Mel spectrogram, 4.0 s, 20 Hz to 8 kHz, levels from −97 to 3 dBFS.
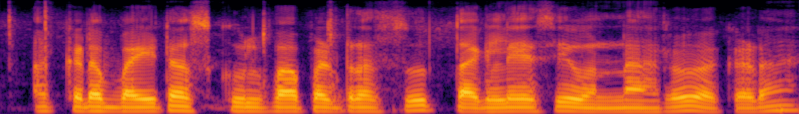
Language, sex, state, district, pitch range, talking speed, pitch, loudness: Telugu, male, Andhra Pradesh, Sri Satya Sai, 100-110 Hz, 120 wpm, 105 Hz, -16 LUFS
